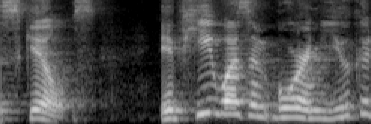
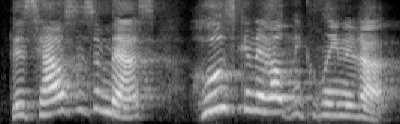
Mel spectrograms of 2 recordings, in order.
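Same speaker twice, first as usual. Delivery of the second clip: a louder, higher exasperated demand; exasperated parent, much higher and louder, fast at the end; wrong way to ask; 7 semitones higher, 6 dB louder than usual. Shown as a demonstration. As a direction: nag the family about the mess. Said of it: "You don't say".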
